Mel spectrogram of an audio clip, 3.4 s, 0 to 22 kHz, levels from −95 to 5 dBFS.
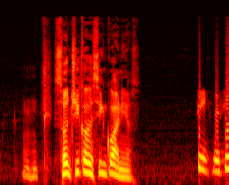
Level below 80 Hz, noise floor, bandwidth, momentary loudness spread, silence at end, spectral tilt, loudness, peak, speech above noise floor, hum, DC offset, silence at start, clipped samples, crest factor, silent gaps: -66 dBFS; -70 dBFS; 16 kHz; 17 LU; 0 s; -5 dB/octave; -25 LUFS; -8 dBFS; 44 dB; none; under 0.1%; 0.35 s; under 0.1%; 20 dB; none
